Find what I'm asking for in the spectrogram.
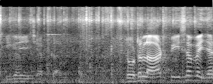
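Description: Pigeons coo softly nearby while someone talks over them.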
